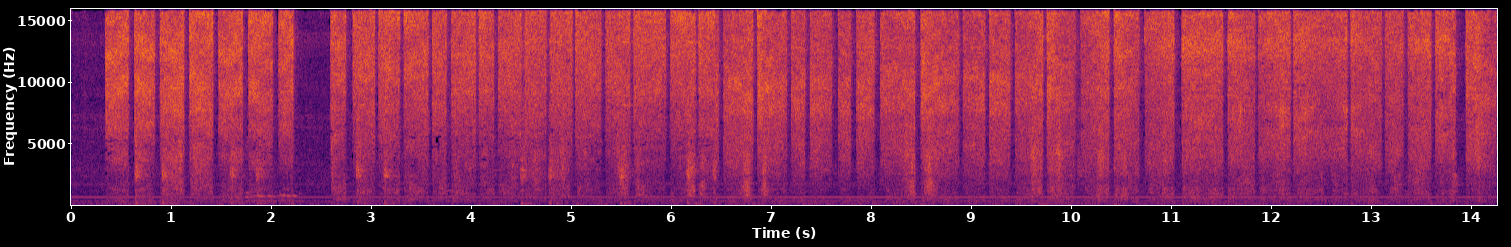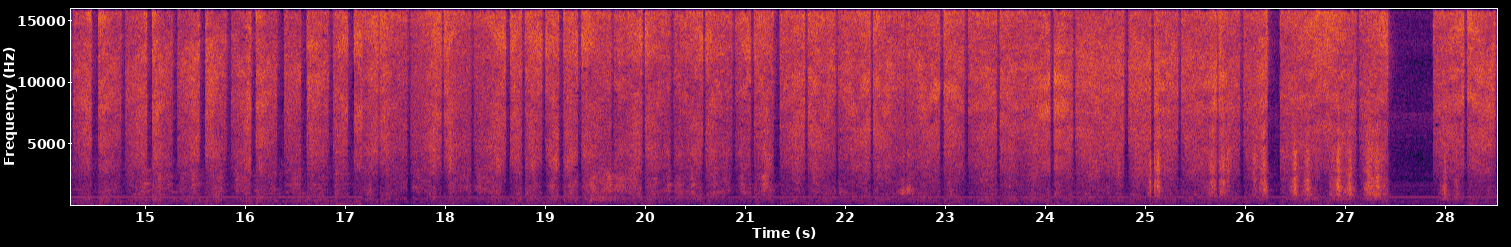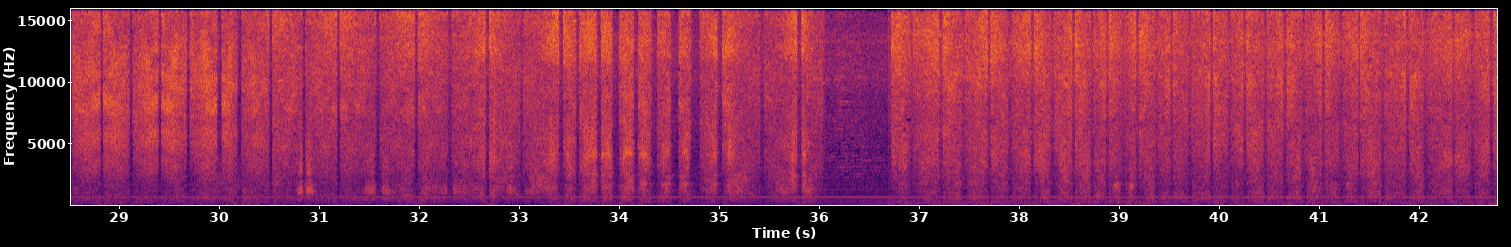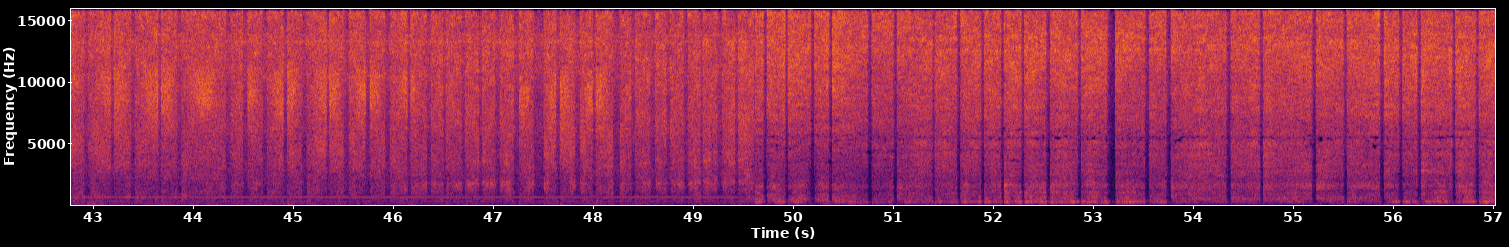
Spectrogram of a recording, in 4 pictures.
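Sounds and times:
spray gun hissing: 0.3 - 36.0.

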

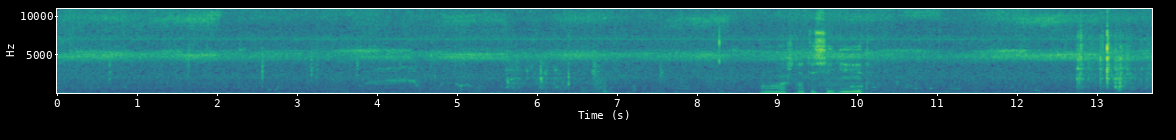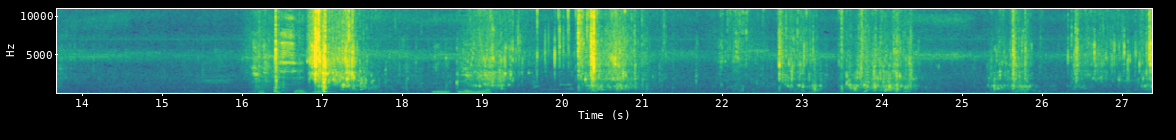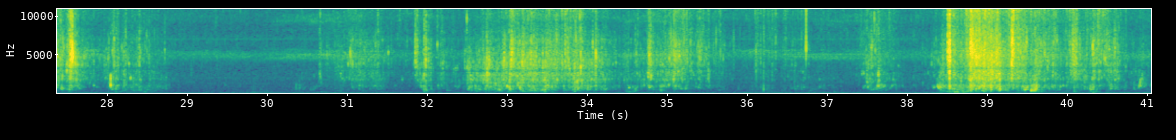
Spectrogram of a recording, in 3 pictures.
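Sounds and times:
fish splashing at water surface: 16.2 - 21.3, 22.0 - 24.5, 25.3 - 28.7, 30.6 - 41.0.

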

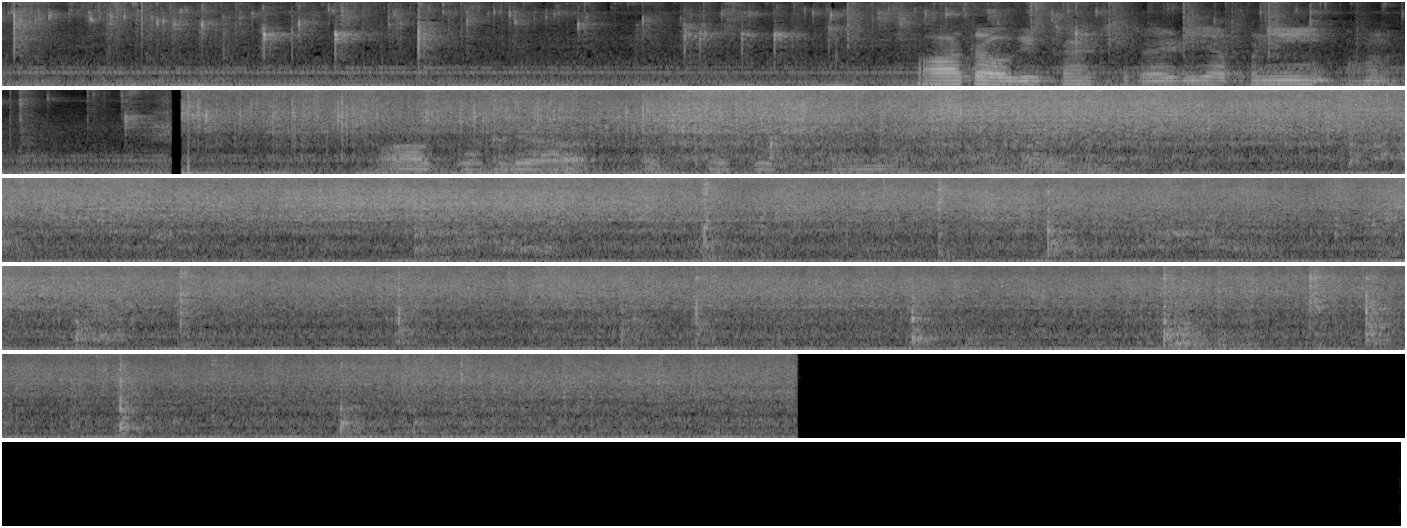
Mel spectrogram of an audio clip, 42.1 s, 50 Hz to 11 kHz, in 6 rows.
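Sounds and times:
vegetables sizzling in oil: 7.9 - 32.1.

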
